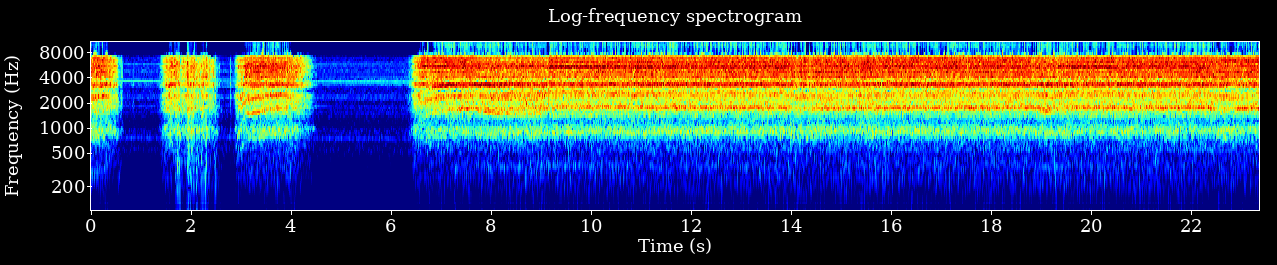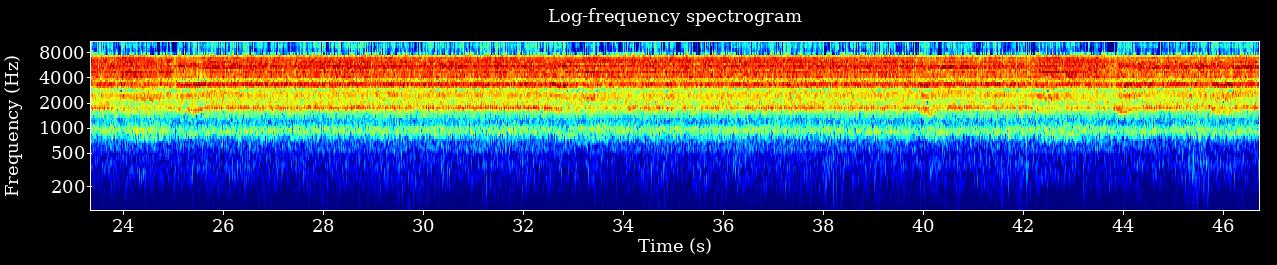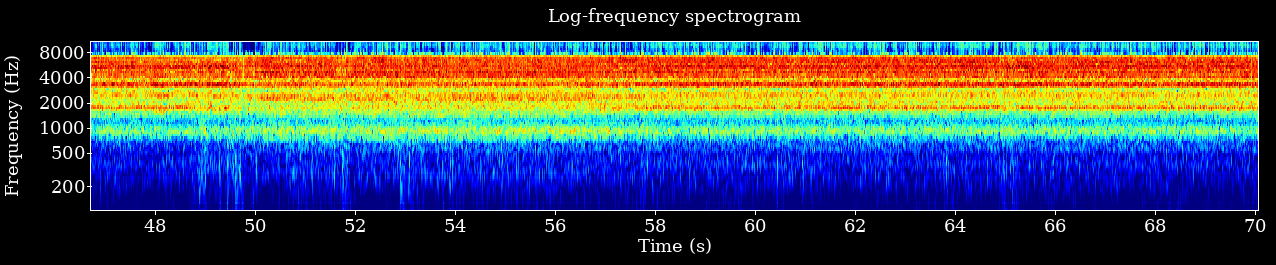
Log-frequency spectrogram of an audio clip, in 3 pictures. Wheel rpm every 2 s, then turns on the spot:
60, 110, 20, 150, 220, 230, 230, 230, 230, 230, 230, 230, 220, 230, 230, 230, 220, 230, 230, 230, 230, 230, 230, 230, 220, 210, 210, 210, 220, 230, 230, 230, 230, 230, 230.
none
